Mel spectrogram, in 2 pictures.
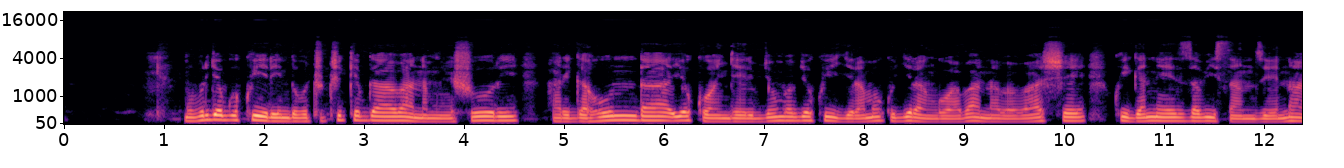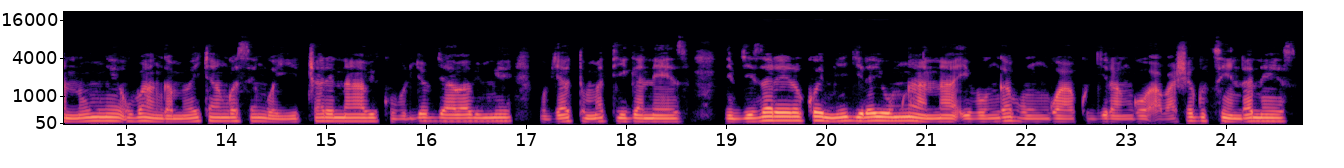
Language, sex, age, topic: Kinyarwanda, male, 18-24, education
